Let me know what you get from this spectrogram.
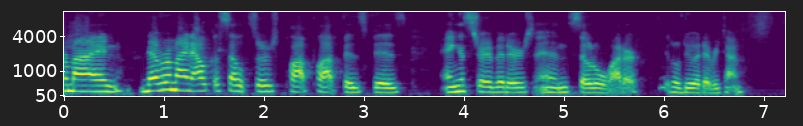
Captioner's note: none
